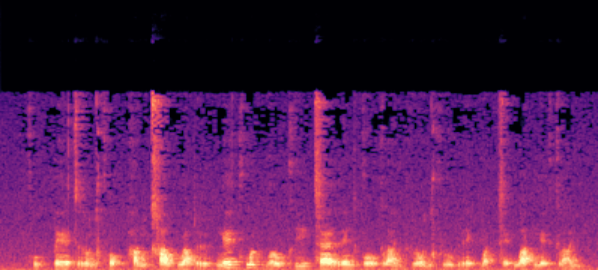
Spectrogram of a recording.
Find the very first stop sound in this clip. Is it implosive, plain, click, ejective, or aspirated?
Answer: aspirated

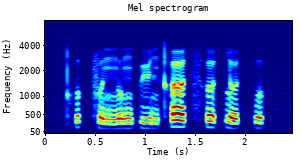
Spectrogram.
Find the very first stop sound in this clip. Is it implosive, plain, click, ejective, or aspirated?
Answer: aspirated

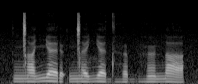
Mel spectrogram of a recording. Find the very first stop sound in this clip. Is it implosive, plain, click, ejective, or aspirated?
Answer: click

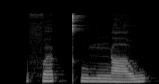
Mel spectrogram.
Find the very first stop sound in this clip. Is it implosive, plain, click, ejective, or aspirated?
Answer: plain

